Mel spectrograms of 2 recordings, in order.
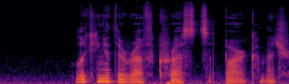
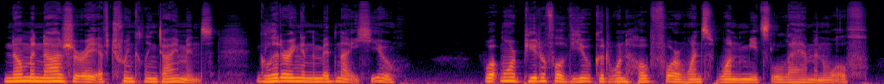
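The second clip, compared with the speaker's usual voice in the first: louder, higher theatrical verse; grand declamation; 5 semitones higher, 9 dB louder than usual. A narrator's reading. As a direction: perform it for the crowd. Maga's grand speech.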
